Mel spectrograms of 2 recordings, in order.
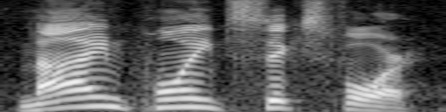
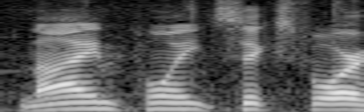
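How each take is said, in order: First: "Nine point six four" slow and higher, stretched out; announcer call. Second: Said in the usual way. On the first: Acted. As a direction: boom the weight out to the crowd. Announcing the weight to crowd.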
